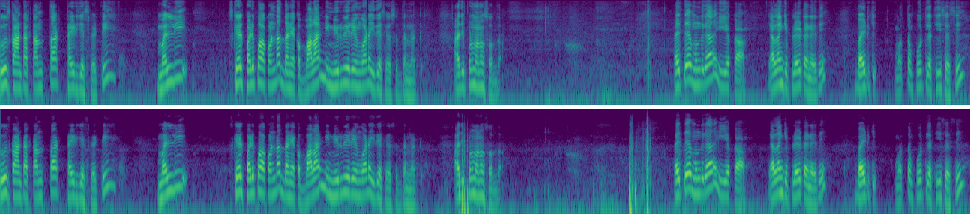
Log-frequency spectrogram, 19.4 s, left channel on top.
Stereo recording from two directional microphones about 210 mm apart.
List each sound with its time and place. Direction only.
0.0 s a man's voice: 25° left (ahead or behind)
13.5 s speech: 15° left (ahead or behind)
